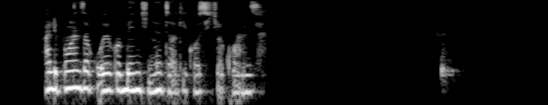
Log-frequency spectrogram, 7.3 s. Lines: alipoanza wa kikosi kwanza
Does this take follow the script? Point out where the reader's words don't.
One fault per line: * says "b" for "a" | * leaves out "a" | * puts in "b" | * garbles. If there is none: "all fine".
* puts in "kuwekwa benchi nyota"
* puts in "cha"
